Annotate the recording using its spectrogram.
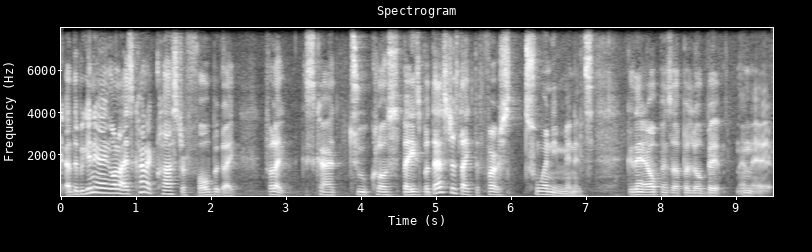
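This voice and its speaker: A man recapping a video game at home in his room, telling it animatedly, swearing heavily and acting out reactions. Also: mid-range voice. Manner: animated storytelling, heavy swearing, acts out reactions. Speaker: gaming vlogger. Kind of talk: casual game first-impressions recap.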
